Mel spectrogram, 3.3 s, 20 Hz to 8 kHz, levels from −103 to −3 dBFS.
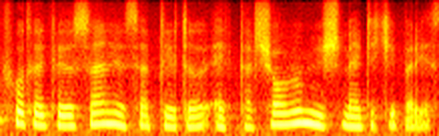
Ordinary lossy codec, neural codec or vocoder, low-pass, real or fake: none; codec, 16 kHz, 0.5 kbps, FunCodec, trained on Chinese and English, 25 frames a second; none; fake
